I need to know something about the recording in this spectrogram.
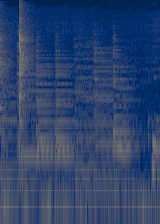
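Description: Background music of held keyboard-like notes moving from one pitch to the next, with two sharp clicks near the start.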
